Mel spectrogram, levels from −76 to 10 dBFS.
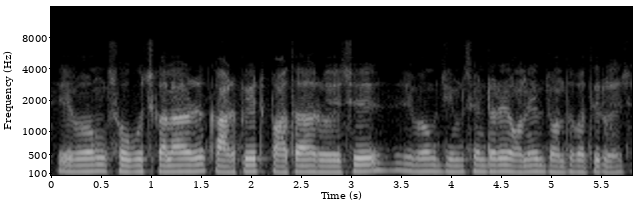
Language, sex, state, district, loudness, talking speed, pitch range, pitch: Bengali, male, West Bengal, Kolkata, -23 LUFS, 135 wpm, 125-140 Hz, 135 Hz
